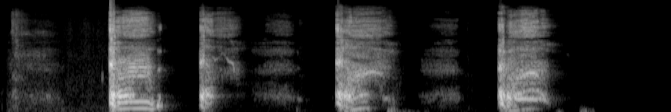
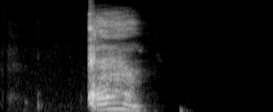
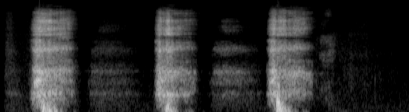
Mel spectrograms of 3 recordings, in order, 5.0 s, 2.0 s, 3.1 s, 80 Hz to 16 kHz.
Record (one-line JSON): {"three_cough_length": "5.0 s", "three_cough_amplitude": 32768, "three_cough_signal_mean_std_ratio": 0.34, "cough_length": "2.0 s", "cough_amplitude": 32768, "cough_signal_mean_std_ratio": 0.32, "exhalation_length": "3.1 s", "exhalation_amplitude": 32731, "exhalation_signal_mean_std_ratio": 0.35, "survey_phase": "beta (2021-08-13 to 2022-03-07)", "age": "65+", "gender": "Female", "wearing_mask": "No", "symptom_cough_any": true, "symptom_runny_or_blocked_nose": true, "symptom_sore_throat": true, "symptom_fatigue": true, "symptom_headache": true, "symptom_other": true, "symptom_onset": "5 days", "smoker_status": "Never smoked", "respiratory_condition_asthma": false, "respiratory_condition_other": false, "recruitment_source": "Test and Trace", "submission_delay": "1 day", "covid_test_result": "Negative", "covid_test_method": "ePCR"}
